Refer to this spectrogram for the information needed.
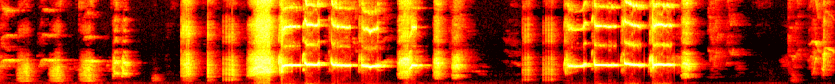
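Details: Javan myna singing as a lure for caged birds, rapid buzzy chatter rising into a sustained, fast-pulsed whistling trill, repeated twice with a pause between, then scattered harsh notes.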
